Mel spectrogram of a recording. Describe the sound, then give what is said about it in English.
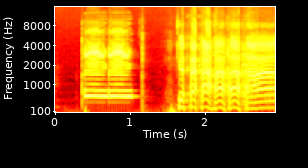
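A loud, brassy novelty buzzer blares for about half a second with a slight stutter, then after a short gap a second comical noise warbles up and down in rapid, wobbling pitch. “So thanks to the Flannel Cakes podcast for these buzzers, and I'm gonna try them out with my guests tonight.”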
